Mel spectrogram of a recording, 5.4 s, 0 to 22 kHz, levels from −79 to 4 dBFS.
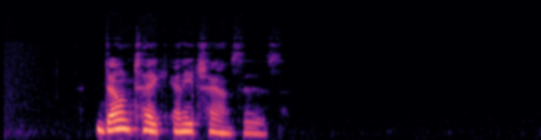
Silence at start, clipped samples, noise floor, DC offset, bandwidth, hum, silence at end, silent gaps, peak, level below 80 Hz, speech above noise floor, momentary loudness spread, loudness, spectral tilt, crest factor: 0.95 s; under 0.1%; -71 dBFS; under 0.1%; 8.6 kHz; none; 2.75 s; none; -2 dBFS; -62 dBFS; 53 dB; 19 LU; -18 LUFS; -7.5 dB/octave; 20 dB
